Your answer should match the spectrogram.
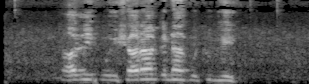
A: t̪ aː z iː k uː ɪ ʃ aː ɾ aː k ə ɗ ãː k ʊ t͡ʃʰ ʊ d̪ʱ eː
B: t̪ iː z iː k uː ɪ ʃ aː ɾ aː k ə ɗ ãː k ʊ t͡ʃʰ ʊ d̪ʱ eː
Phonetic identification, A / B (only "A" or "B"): A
